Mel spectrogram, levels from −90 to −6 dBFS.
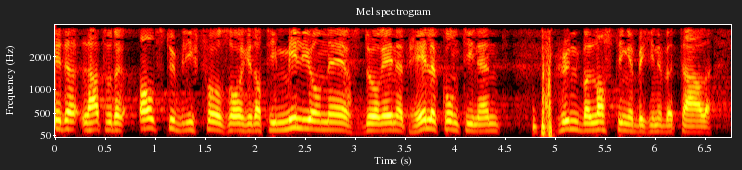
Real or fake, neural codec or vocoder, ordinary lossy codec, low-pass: real; none; none; 3.6 kHz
